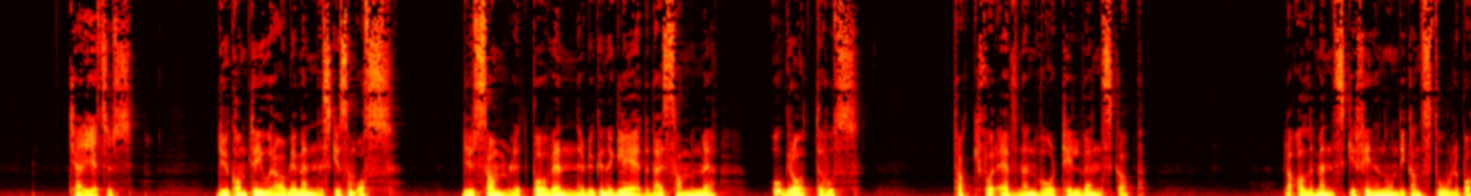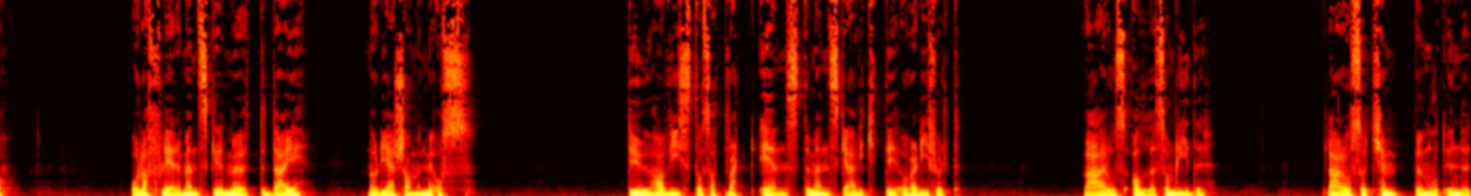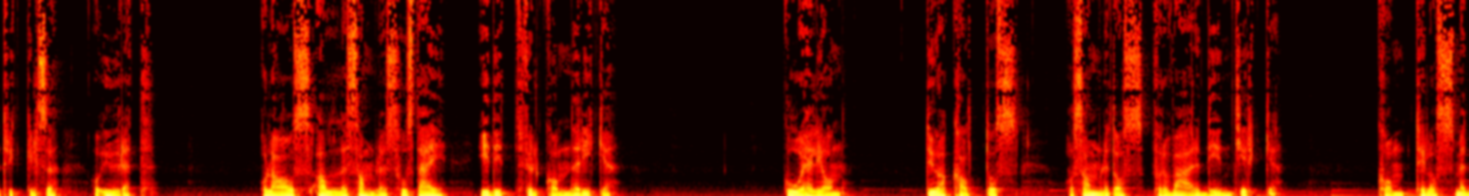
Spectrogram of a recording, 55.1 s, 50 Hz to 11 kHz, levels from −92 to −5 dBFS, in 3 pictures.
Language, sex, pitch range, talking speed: English, male, 110-135 Hz, 115 wpm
